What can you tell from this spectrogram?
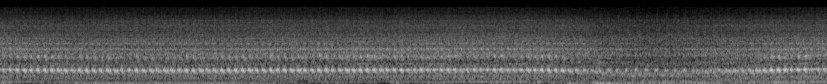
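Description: A steady mid-pitched hoot over the pulsing idle, dipping briefly then returning; an odd whistle from the engine, source unclear.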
